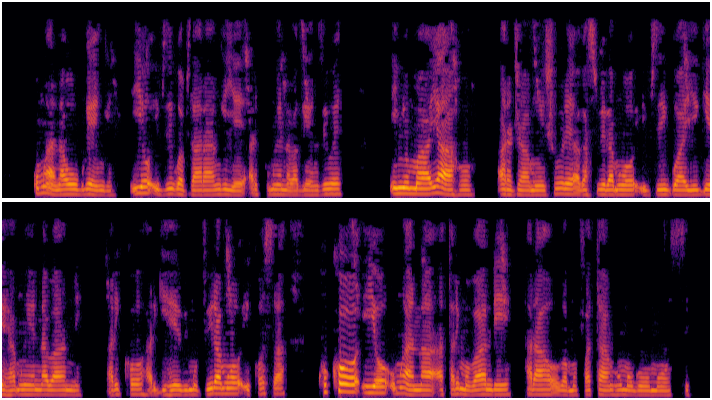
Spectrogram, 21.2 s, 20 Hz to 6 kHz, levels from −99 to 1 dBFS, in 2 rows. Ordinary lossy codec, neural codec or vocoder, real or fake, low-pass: MP3, 32 kbps; none; real; 5.4 kHz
